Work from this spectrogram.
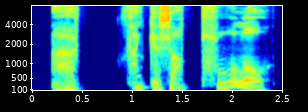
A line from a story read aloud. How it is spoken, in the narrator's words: Ginger muttered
